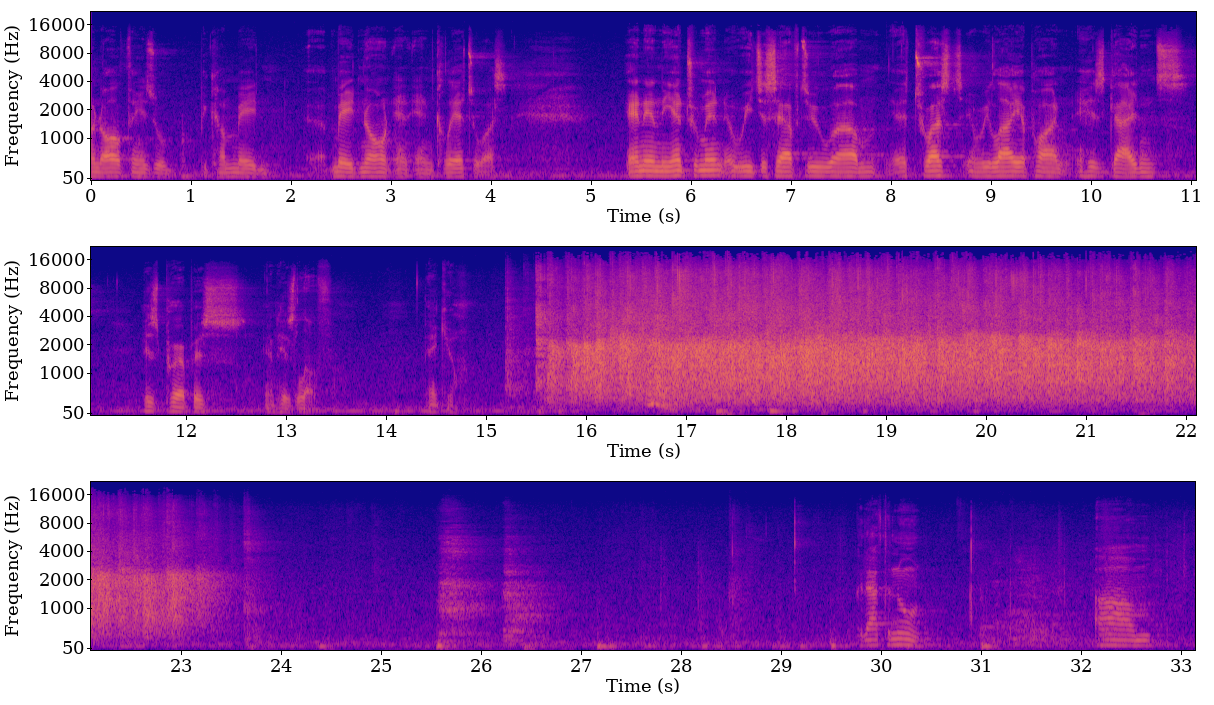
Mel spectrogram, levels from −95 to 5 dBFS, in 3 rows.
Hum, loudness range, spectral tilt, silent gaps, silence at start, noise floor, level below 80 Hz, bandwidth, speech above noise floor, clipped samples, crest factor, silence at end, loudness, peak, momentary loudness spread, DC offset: none; 23 LU; -1.5 dB/octave; none; 0 s; -60 dBFS; -70 dBFS; 19.5 kHz; 23 dB; under 0.1%; 24 dB; 0.45 s; -29 LUFS; -10 dBFS; 24 LU; under 0.1%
